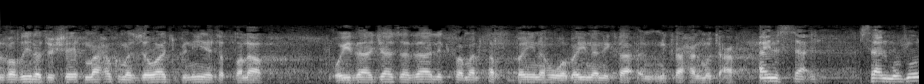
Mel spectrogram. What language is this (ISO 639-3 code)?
ara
